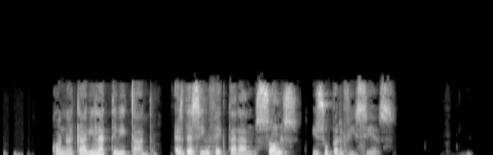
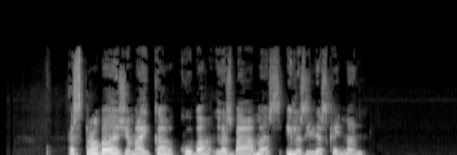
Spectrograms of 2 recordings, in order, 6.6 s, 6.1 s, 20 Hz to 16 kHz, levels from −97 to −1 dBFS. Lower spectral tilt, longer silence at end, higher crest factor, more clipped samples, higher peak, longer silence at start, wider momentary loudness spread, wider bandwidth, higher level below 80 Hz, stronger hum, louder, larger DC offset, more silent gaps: second, -2.5 dB/octave vs -5 dB/octave; about the same, 1.35 s vs 1.25 s; about the same, 18 dB vs 18 dB; neither; first, -2 dBFS vs -6 dBFS; second, 0.2 s vs 0.9 s; about the same, 10 LU vs 10 LU; second, 8.4 kHz vs 11.5 kHz; first, -62 dBFS vs -80 dBFS; neither; first, -18 LUFS vs -22 LUFS; neither; first, 0.46-0.69 s, 2.17-2.26 s, 4.10-4.16 s vs none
